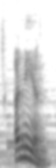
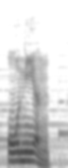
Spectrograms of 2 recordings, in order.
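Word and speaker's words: onion: Next word है प्याज यानी अनियन, लेकिन लोग इसको बोलते हैं ओनियन। ओनियन, उसकी वजह ओ से स्टार्ट हो रहा है तो ओनियन, ठीक है। लेकिन इसकी करेक्ट प्रोनाउंसिएशन है अनियन, अनियन।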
